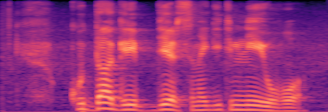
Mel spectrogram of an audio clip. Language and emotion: Russian, angry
